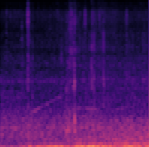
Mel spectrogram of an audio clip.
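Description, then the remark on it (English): A Toyota car with large tyres accelerates hard, pulling away fast: a deep engine rumble builds steadily, with a faint rising whine climbing over two seconds as it gathers speed. “Oh, it pulls away really fast.”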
